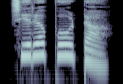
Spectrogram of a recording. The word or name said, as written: ಚಿರಪೋಟಾ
